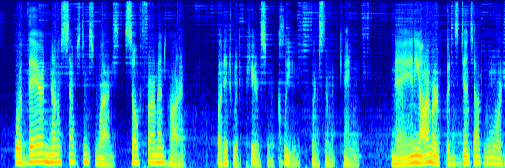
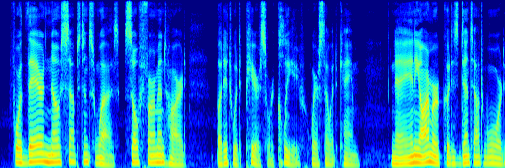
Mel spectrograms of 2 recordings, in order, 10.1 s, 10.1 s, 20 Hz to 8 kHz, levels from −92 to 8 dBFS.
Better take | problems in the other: second | noise reduction (neural separator model SepFormer DNS4)

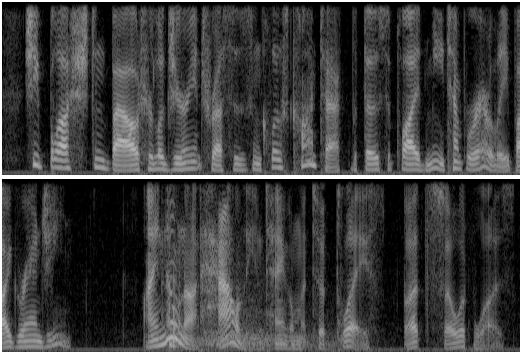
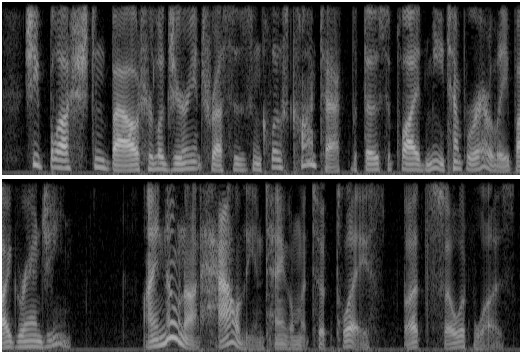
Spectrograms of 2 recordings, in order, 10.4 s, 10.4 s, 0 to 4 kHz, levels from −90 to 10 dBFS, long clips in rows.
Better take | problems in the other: second | background sound (Sliding door); 11 dB below the speech

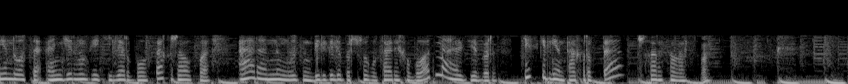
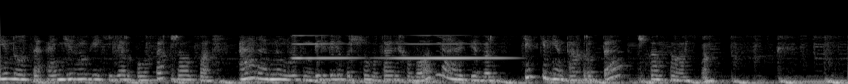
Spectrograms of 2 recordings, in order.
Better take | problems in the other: first | background sound (Wind instrument, woodwind instrument); 5 dB below the speech // room echo; dies away in 0.4 s

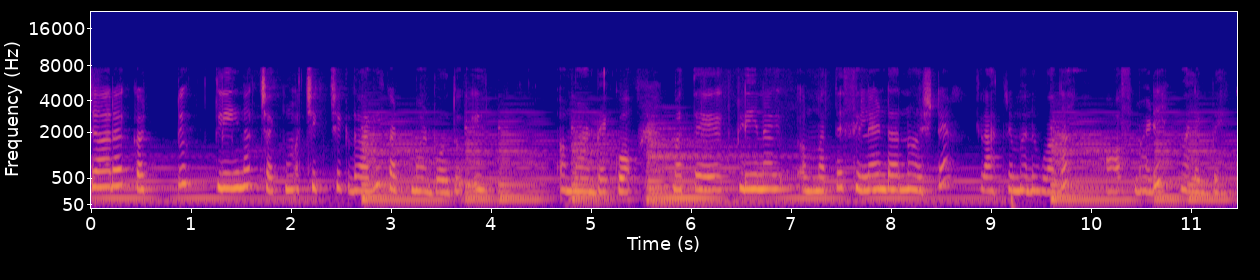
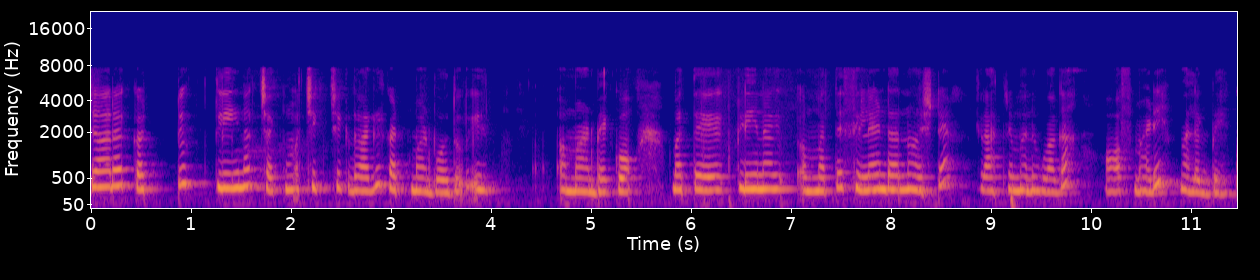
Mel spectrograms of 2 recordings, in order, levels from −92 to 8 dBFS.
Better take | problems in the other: second | background sound (Piano); 6 dB below the speech

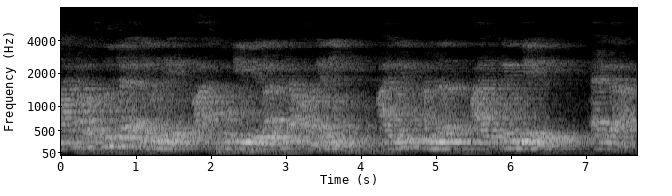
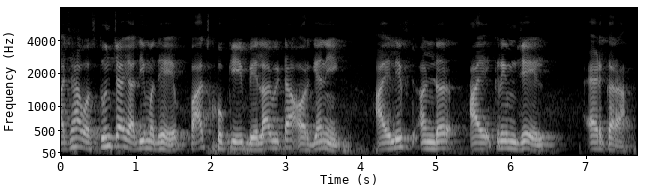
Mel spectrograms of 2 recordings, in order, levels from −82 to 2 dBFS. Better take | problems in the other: second | room echo; dies away in 2.1 s

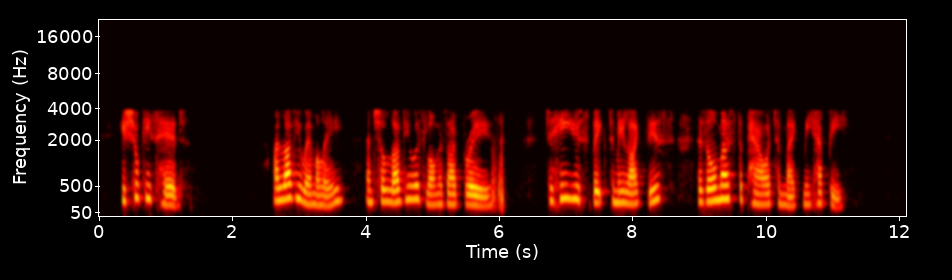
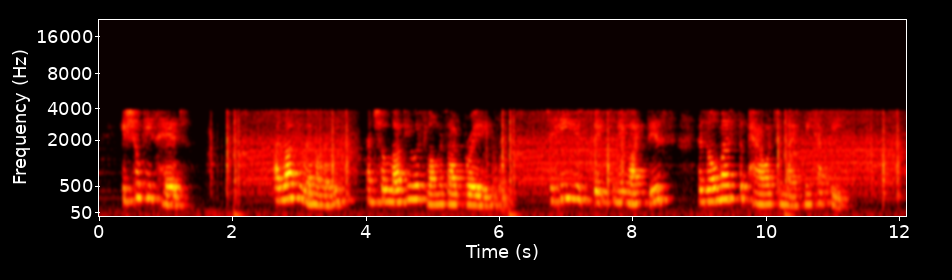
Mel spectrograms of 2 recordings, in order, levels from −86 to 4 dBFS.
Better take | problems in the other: first | background sound (Camera); 11 dB below the speech // room echo; dies away in 0.3 s

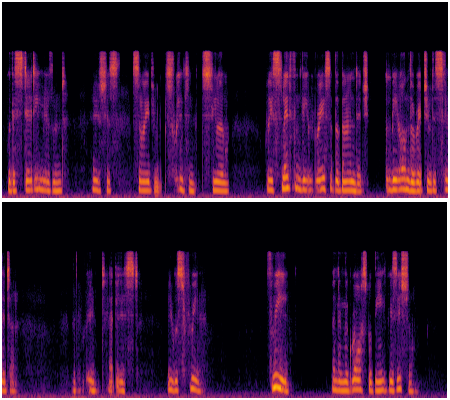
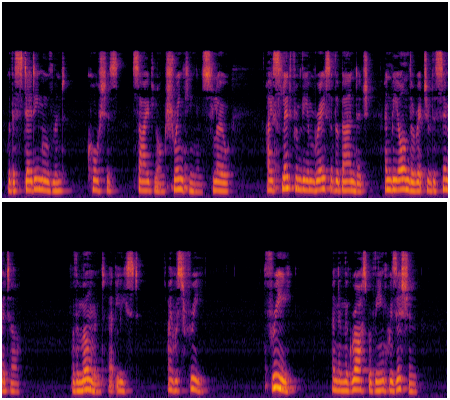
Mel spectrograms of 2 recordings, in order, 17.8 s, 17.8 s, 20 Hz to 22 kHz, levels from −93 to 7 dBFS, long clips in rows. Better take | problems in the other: second | noise reduction (neural diffusion model UNIVERSE++)

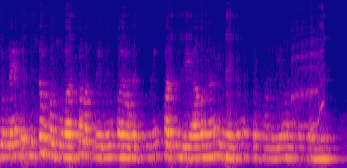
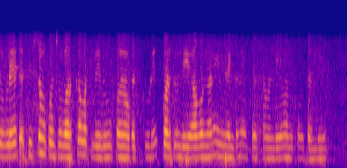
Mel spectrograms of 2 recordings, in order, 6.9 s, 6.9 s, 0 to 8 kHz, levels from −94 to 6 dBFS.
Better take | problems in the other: second | noise reduction (neural separator model SepFormer DNS4)

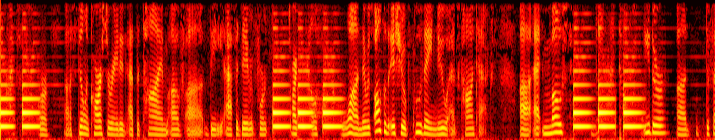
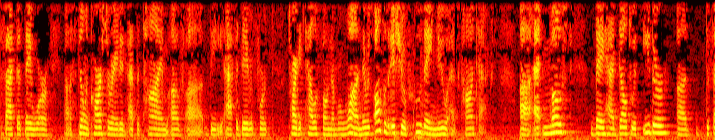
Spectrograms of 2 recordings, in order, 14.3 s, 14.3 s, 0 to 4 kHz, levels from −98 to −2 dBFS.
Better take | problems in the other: second | noise reduction (neural separator model SepFormer WHAM!)

